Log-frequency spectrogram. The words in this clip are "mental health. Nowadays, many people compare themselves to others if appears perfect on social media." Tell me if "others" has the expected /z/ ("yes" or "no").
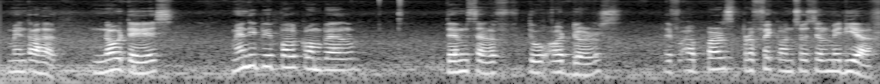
no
